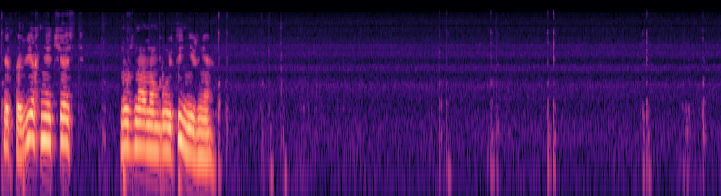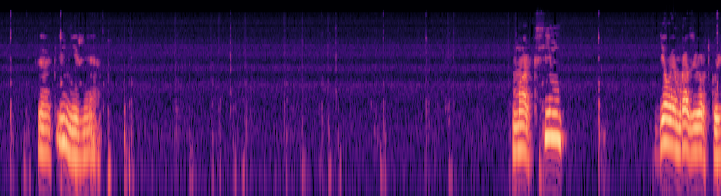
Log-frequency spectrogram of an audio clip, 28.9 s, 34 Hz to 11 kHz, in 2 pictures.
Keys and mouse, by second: 1.3 middle click, 2.7 middle click, 4.3 shift+click, 5.3 shift+click, 8.8 click, 10.9 click, 14.0 middle click, 15.0 middle click, 17.0 middle click, 18.7 shift+click, 19.4 middle click, 20.9 shift+click, 22.0-23.0 middle drag, 23.4-24.8 right drag, 25.4-26.5 middle drag.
